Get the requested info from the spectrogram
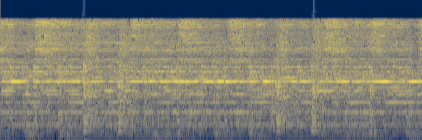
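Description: Live rock band playing loud: electric guitars over a drum kit keeping a steady beat.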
